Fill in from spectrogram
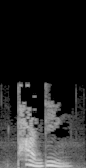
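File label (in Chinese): "判定", Mandarin Chinese; hsk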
